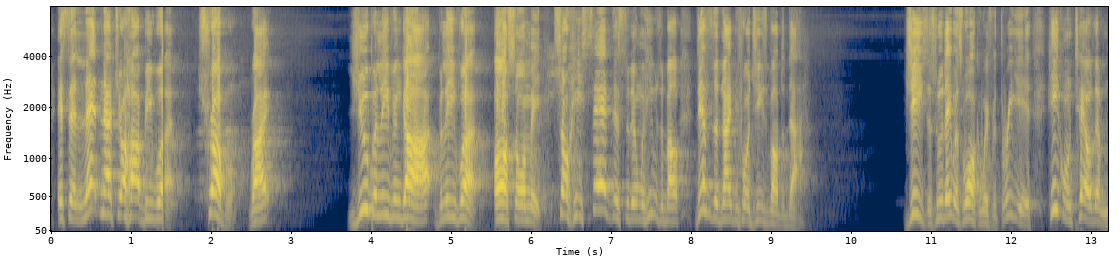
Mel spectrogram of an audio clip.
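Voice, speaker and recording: A pastor delivers a call-and-response sermon in a church. His voice sits high and swoops animatedly from line to line. He moves between loud, emphatic questions to the congregation and quiet, low asides.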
